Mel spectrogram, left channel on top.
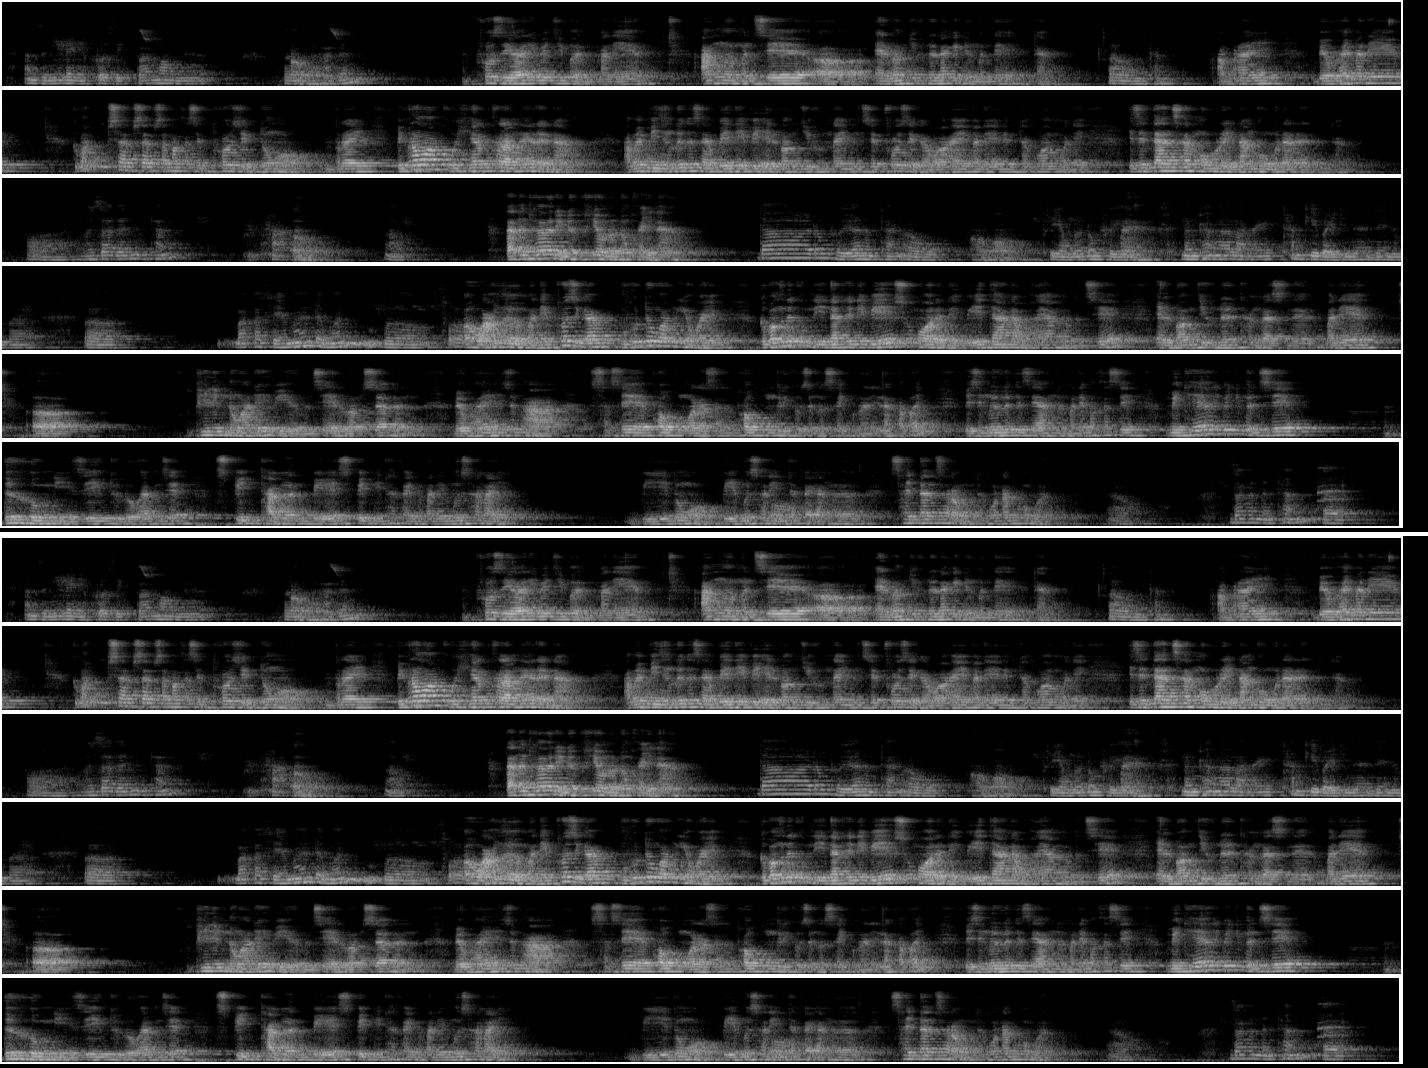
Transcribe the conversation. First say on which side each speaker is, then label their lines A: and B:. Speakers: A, on the left; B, on the left.
A: आंजों मिलायनाय प्रजेक्ट बा मावनो ओ
B: औ औ
A: हागोन
B: प्रजेकआ ओरैबायदिमोन माने आङो मोनसे ओ एलबाम दिहुनो नागिरदोंमोन दे नोंथां
A: औ नोंथां
B: ओमफ्राय बेवहाय माने गोबां फिसा फिसा फिसा माखासे प्रजेक्ट दङ ओमफ्राय बेफोराव आंखौ हेल्प खालामनाय आरो ना ओमफ्राय बेजों
A: औ
B: लोगोसे आं बे नैबे एलबाम दिहुननाय मोनसे प्रजेक्टआवहाय माने नोंथांखौ आङो माने एसे डान्सार महरै नांगौ गौमोन आरो नोंथां
A: अ जागोन नोंथां थागोन
B: औ
A: औ
B: दा नोंथाङा ओरैनो फ्रियावनो दंखायोना?
A: दा दंथयो नोंथां औ
B: औ औ
A: फ्रियावनो दंथयो
B: माने
A: नोंथां नोंथाङा लानाय थांखि बायदिनो जेनेबा ओ माखासे मा होनदोंमोन ओ स
B: औ आङो
A: भिडिअ'
B: माने प्रजेक्टआ बुहुद दं आंनियावहाय गोबां रोखोमनि
A: औ
B: नाथाय नैबे बे समाव आरो नै बे दानावहाय आङो मोनसे एलबाम दिहुनो थांगासिनो माने ओ फिलिम नङा दे बियो मोनसे एलबामसो जागोन बेवहाय
A: औ
B: जोंहा सासे फावखुंगर फावखुंग्रिखौ जोङो सायख'नानै लाखाबाय बेजों लोगोसे माखासे मेथाया ओरै बायदि मोनसे दोहौनि जिहेथु बेहाय मोनसे स्पिड थागोन बे स्पिडनि थाखायनो माने मोसानाय बे दङ बे मोसानायनि
A: अ
B: थाखाय आंनो
A: अ
B: साइड दान्साराव नोंथांखौ नांगौमोन
A: औ जागोन नोंथां ओ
